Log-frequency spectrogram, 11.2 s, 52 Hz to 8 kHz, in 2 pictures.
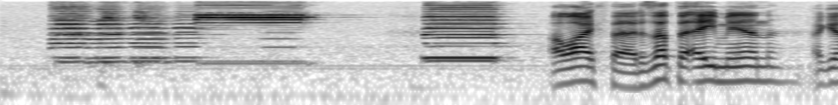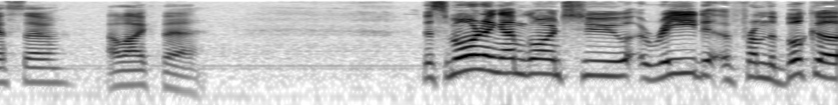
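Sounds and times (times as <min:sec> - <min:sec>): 
car horn honking: 0:00.3 - 0:03.7
speech: 0:03.7 - 0:07.0, 0:08.4 - 0:11.1.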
